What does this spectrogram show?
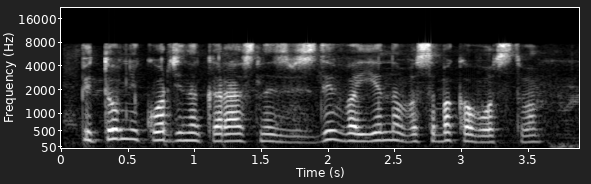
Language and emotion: Russian, neutral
